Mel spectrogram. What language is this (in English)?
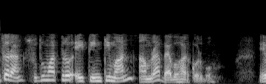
Bangla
